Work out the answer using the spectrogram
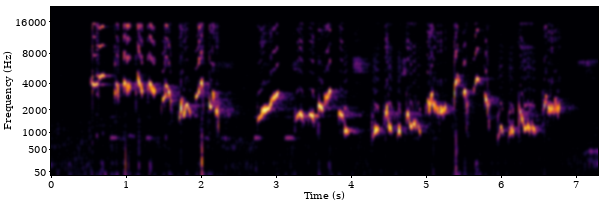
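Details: White-rumped shama from Wonosobo, Central Java, in a rough fighting song used to rile up rival birds: a continuous stream of loud, varied whistled and chattering phrases, rising and falling, with a brief pause midway.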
